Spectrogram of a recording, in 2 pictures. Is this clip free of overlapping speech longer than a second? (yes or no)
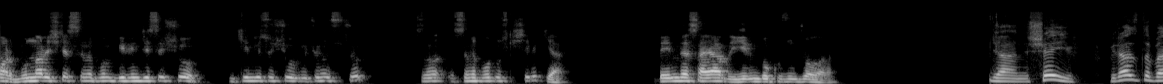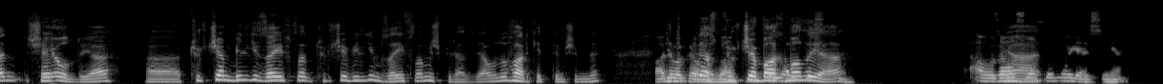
no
